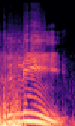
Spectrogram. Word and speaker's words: Li: Pode falar, agora a pronúncia correta, pode falar só li, pronto, vou falar só li, tá?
